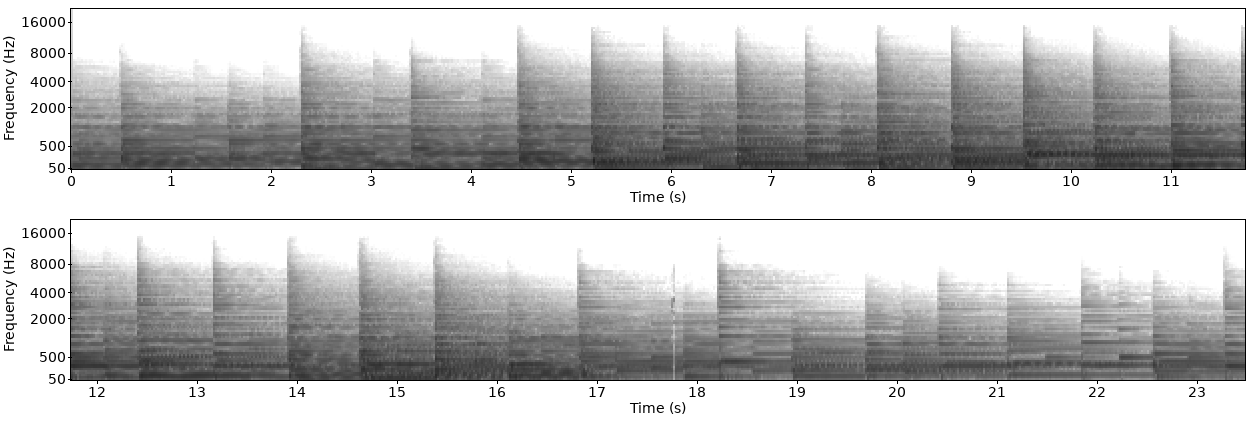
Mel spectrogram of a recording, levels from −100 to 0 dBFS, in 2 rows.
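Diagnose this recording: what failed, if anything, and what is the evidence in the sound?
The failure sits at the codec stage: damaged data in a compressed stream. From 17.73 to 17.78 s, a burst of about 55 ms breaks into the sound as a brief chirp or squawk. Corrupted bytes left the decoder unable to read those frames, so it lost sync and output garbage until it found the next valid frame header. A network dropout would instead leave a gap or smeared concealment, and an analogue fault would give a plain click.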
